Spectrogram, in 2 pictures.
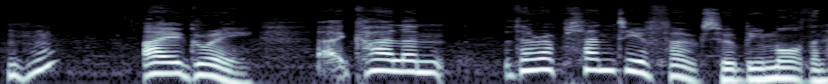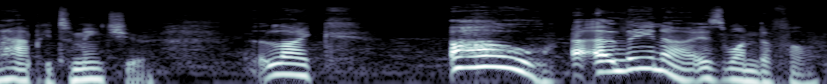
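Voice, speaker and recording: A man's voice: on the high side, sing-song, normal speed. An actor in an audio drama playing a playful, flamboyant adventurer who chats and teases his friends theatrically. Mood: friendly, chatty. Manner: teasing, flamboyant, chatty. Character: playful, theatrical, teasing male adventurer and mentor.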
